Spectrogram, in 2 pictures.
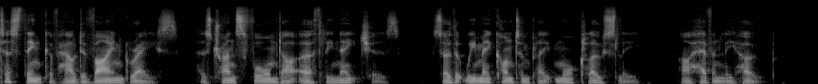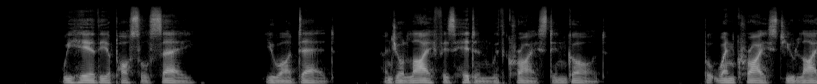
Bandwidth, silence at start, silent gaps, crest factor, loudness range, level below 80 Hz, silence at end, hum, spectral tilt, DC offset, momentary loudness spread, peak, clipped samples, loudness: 16 kHz; 0 s; 7.90-7.98 s, 8.08-8.36 s, 8.48-8.62 s, 10.29-10.38 s, 14.43-14.58 s, 14.72-14.79 s; 22 dB; 4 LU; -50 dBFS; 0 s; none; -3 dB/octave; under 0.1%; 12 LU; -10 dBFS; under 0.1%; -31 LUFS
